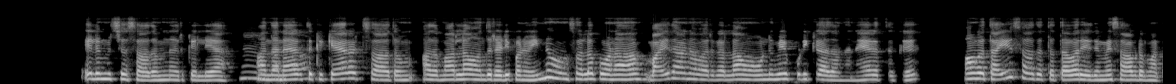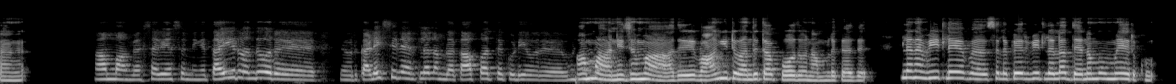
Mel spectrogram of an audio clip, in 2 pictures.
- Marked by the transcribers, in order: mechanical hum; in English: "ரெடி"; static; tapping; other noise; other background noise
- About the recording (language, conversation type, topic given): Tamil, podcast, சமையல் செய்ய நேரம் இல்லாத போது நீங்கள் பொதுவாக என்ன சாப்பிடுவீர்கள்?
